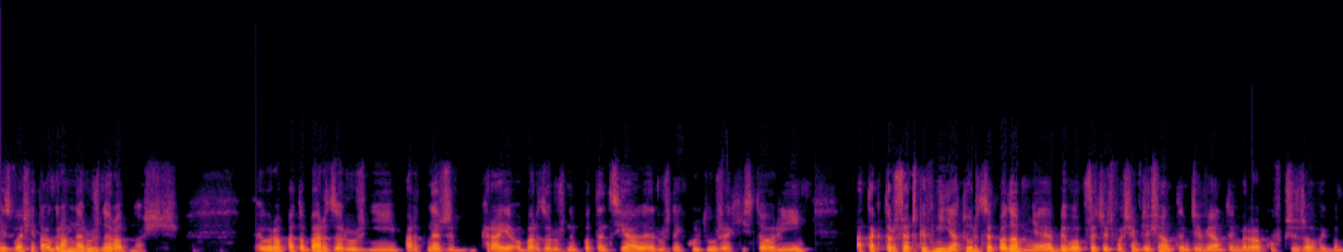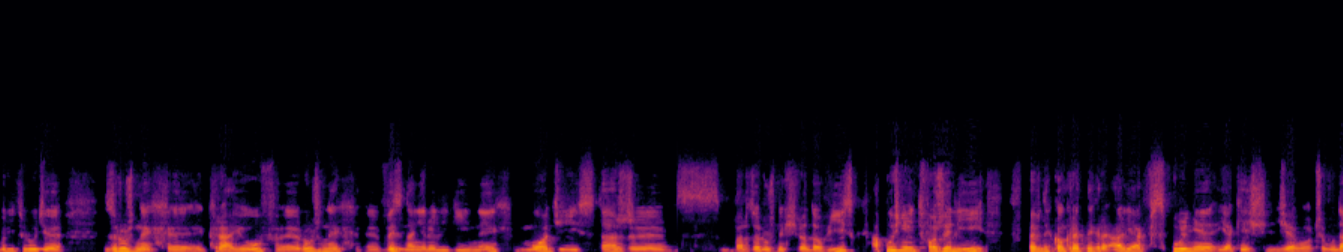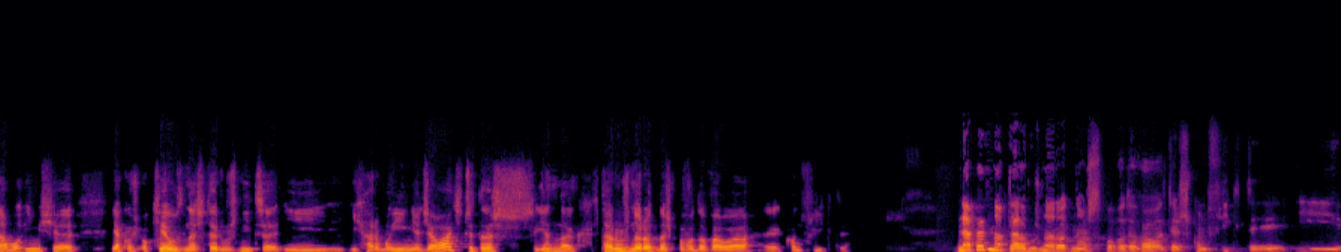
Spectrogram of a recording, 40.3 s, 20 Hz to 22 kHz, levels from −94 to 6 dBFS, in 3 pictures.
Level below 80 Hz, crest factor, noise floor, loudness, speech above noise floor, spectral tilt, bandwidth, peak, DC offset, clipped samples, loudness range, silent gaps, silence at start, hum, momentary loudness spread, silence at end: -64 dBFS; 20 dB; -72 dBFS; -27 LUFS; 46 dB; -7 dB/octave; 8.6 kHz; -6 dBFS; under 0.1%; under 0.1%; 4 LU; 8.52-8.56 s, 35.61-35.66 s; 0 s; none; 12 LU; 0 s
